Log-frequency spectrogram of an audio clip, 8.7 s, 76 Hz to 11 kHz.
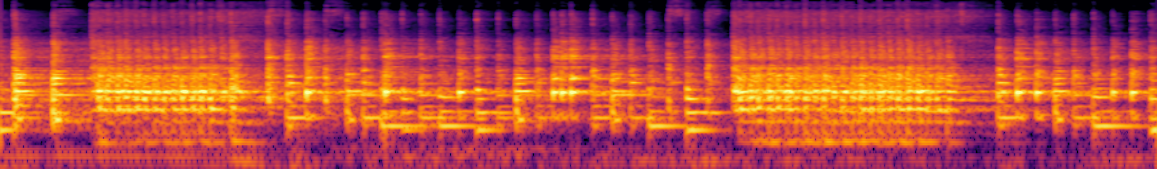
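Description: Instrumental music played through a pair of bare, unmounted Wigo Bauer 25 cm ferrite-magnet speakers driven by an EL84 push-pull valve amplifier: quick, evenly spaced struck notes over a moving melody. The sound swells fuller and denser about a second in and again about five and a half seconds in.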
